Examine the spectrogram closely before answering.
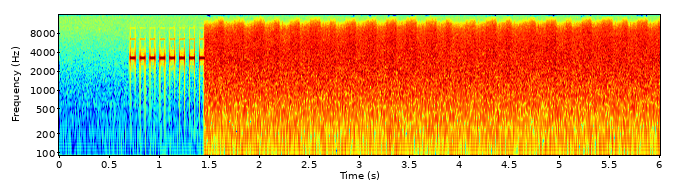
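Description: Seven short high-pitched beeps in rapid succession, about ten a second, then a sudden switch to loud, steady TV static hiss: the broadcast signal has ended and the television tuner is receiving only noise.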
